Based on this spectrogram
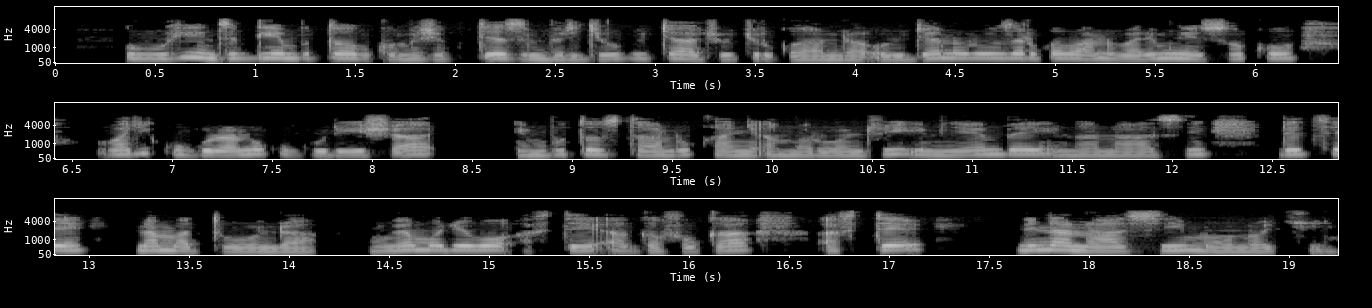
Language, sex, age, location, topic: Kinyarwanda, female, 18-24, Huye, agriculture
